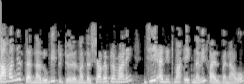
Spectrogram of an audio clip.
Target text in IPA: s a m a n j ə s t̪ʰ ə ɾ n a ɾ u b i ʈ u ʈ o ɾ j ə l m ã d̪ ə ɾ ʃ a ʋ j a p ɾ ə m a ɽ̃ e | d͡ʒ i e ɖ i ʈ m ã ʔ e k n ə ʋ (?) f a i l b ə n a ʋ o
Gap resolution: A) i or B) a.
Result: A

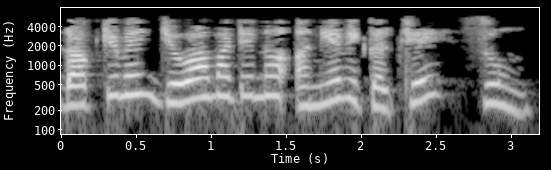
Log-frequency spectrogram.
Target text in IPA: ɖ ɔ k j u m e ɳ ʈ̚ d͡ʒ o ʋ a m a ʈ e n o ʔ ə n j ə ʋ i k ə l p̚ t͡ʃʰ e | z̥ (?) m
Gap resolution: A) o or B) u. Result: B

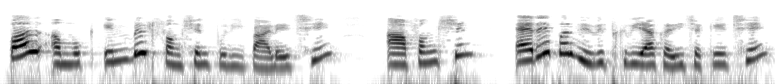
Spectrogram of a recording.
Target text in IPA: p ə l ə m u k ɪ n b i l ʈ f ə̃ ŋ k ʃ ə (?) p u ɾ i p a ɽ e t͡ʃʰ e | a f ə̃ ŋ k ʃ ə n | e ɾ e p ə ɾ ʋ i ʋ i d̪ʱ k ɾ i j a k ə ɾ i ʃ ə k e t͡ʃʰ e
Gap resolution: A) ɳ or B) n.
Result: B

